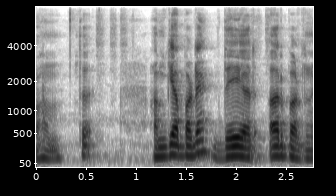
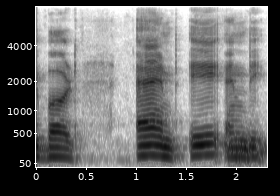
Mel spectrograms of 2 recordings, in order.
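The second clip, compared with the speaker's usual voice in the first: ordinary talk, nothing marked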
